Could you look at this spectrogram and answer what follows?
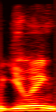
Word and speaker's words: Ewing: name is lewis ewing you pronounce my last name ewing the e pronounce it like a u that's for debbie williams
